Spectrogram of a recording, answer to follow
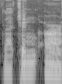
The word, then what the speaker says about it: Chang'e: got the news that Chen R six Chen ER this you pronounce ER in Chinese six has just inserted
